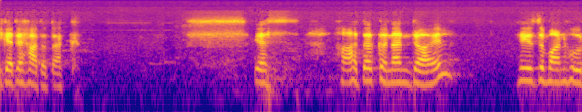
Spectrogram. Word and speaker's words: Arthur Conan Doyle: Other Arthur, Arthur, Conan, Arthur, Arthur C Conan O Doyle.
